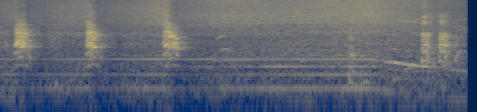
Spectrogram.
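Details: A pug puppy barks at a vacuum cleaner with a wand attachment it is seeing for the first time, giving three sharp barks about a second apart, then softer yips, over a steady motor hum.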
